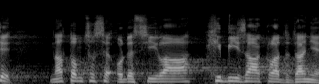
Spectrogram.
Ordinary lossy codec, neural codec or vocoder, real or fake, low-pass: Opus, 64 kbps; none; real; 10.8 kHz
